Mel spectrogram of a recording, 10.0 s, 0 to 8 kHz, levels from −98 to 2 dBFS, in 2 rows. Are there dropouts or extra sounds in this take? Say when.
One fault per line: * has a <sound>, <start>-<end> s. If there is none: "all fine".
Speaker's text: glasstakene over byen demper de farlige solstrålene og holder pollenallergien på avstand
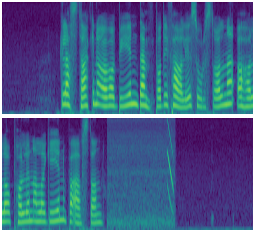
* has a chirp, 8.3-8.5 s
